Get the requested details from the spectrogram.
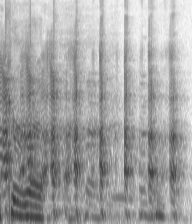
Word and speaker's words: Karangelov: Todd Karangelov.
